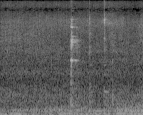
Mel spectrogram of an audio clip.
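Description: Spices fry with chili paste and ground cumin in a pan, a steady low sizzle broken by two sharp utensil clicks against the pot.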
